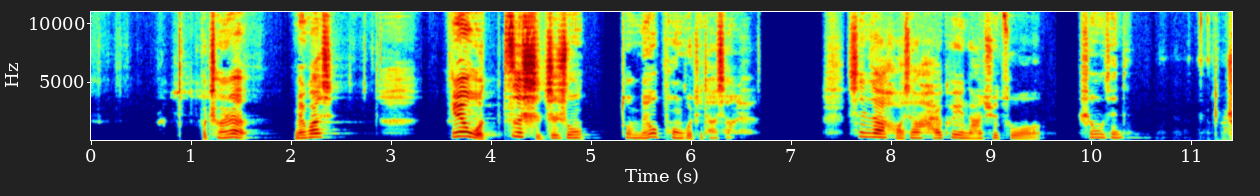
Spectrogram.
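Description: A young woman speaks tensely up close.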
